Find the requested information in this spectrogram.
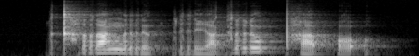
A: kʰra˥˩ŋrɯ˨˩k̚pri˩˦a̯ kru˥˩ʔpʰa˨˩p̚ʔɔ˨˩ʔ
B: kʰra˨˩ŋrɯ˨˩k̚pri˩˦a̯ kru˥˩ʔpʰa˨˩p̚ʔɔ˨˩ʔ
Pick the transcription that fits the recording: A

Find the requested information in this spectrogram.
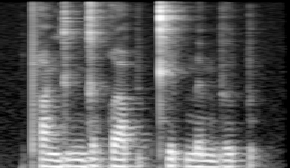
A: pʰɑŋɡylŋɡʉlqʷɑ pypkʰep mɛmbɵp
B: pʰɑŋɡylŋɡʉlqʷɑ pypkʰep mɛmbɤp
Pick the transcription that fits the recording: A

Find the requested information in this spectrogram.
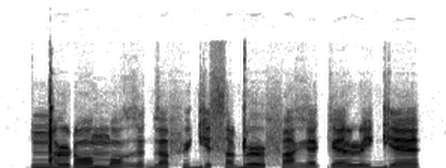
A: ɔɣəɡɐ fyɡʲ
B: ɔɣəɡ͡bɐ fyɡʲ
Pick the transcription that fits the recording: A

